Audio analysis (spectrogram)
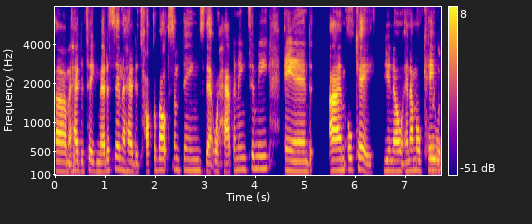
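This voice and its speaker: Her intonation fairly even, a woman speaks with a dry sound with no echo over a quiet background. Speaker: guest. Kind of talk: interview answer. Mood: earnest, personal, reflective. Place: home room. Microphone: video call.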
